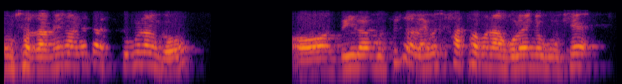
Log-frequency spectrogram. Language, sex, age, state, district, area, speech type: Bodo, male, 45-60, Assam, Kokrajhar, rural, conversation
